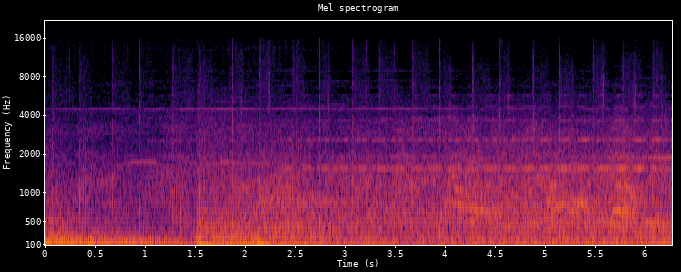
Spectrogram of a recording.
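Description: Footsteps run on hard pavement.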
